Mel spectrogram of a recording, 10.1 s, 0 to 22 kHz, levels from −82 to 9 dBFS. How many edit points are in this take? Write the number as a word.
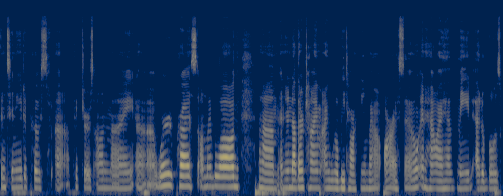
one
